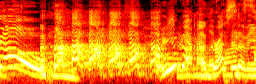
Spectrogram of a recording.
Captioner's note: group laughing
